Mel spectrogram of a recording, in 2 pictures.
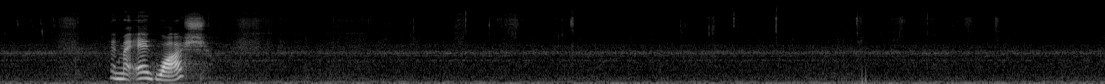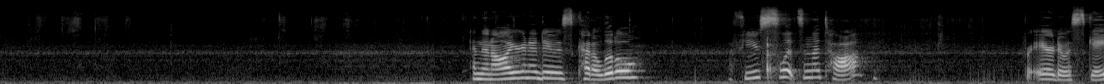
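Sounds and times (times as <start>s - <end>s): low steady hum: 0.0s - 22.0s
pastry brush dabbing: 3.5s - 20.8s.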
